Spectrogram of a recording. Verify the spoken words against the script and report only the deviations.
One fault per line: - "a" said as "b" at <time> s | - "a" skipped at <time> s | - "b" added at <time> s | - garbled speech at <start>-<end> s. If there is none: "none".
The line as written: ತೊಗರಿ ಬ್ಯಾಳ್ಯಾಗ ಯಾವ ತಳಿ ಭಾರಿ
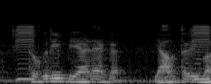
none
